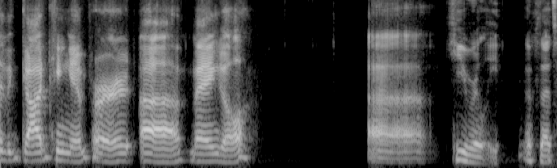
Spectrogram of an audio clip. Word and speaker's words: Kirill: Kirili, if that's how the name's pronounced. What? The person in chat whose name was in Russian. How's it pronounced? Kirili. Or Kirill. Kirill? Yeah, Kirill.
